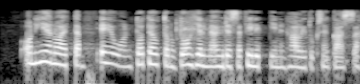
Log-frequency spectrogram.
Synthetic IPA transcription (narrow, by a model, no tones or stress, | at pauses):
ʔo̰nhienoɑe̞t̪ːæeːuːont̪o̞t̪e̞wt̪ːɑnut̪o̞hje̞lmiɑyhdesːæfilipːiːninɦɑlːit̪ukse̞ŋkɑnsːɑ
